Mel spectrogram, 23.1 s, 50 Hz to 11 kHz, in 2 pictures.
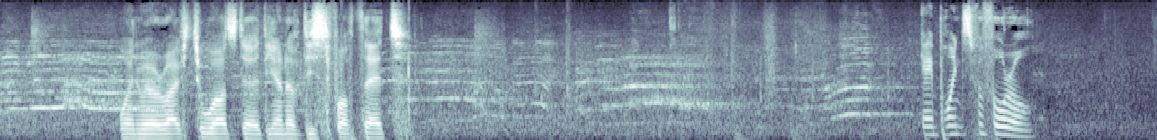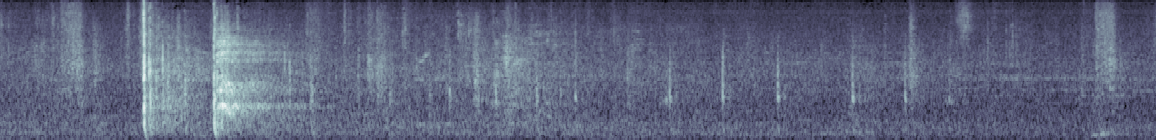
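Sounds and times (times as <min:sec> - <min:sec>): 
speech: 0:01.2 - 0:04.2, 0:09.2 - 0:10.4
tennis racket striking ball in a professional match: 0:13.0 - 0:14.0.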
